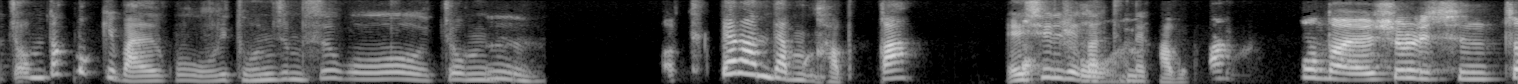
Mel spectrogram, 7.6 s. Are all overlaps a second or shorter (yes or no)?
yes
